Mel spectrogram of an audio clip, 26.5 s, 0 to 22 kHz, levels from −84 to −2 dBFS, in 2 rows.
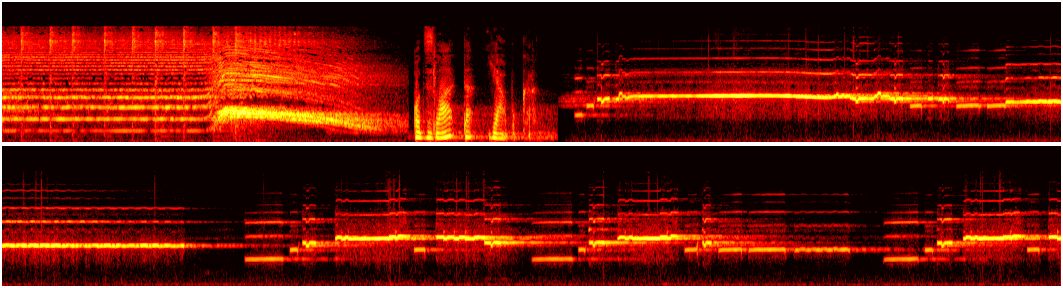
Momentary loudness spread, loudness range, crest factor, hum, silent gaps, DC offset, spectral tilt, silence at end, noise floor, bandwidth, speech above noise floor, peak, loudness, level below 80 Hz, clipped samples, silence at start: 19 LU; 7 LU; 18 dB; none; none; under 0.1%; -3 dB/octave; 0 s; -50 dBFS; 11 kHz; 25 dB; -6 dBFS; -22 LUFS; -66 dBFS; under 0.1%; 0 s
